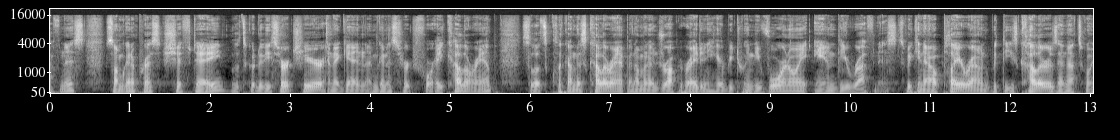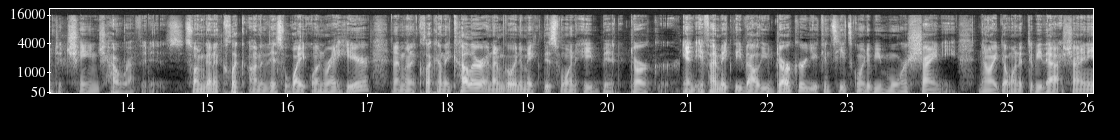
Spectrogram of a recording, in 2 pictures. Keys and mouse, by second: 1.4 shift+a, 10.0 click, 10.6 middle click, 11.0 click, 16.1 click, 25.0 click.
